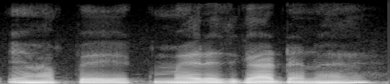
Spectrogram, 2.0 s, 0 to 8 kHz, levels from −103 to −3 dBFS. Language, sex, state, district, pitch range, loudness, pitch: Hindi, male, Jharkhand, Garhwa, 130-140 Hz, -15 LUFS, 135 Hz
